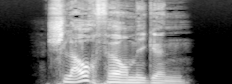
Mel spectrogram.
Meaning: inflection of schlauchförmig: 1. strong genitive masculine/neuter singular 2. weak/mixed genitive/dative all-gender singular 3. strong/weak/mixed accusative masculine singular 4. strong dative plural
- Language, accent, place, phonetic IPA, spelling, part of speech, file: German, Germany, Berlin, [ˈʃlaʊ̯xˌfœʁmɪɡn̩], schlauchförmigen, adjective, De-schlauchförmigen.ogg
